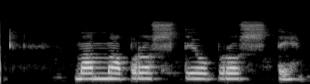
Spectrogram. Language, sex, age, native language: Icelandic, male, 9, Icelandic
